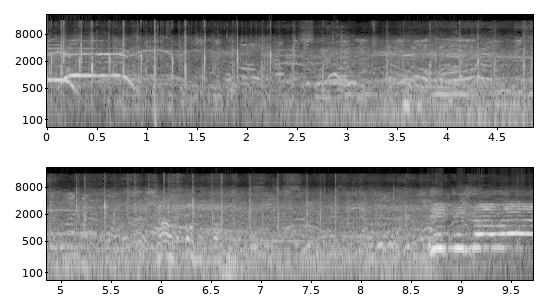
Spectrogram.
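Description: A crowd of spectators murmurs outdoors.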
